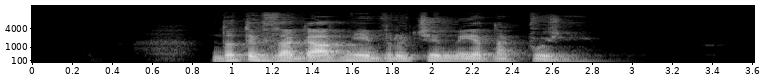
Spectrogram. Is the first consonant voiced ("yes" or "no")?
yes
